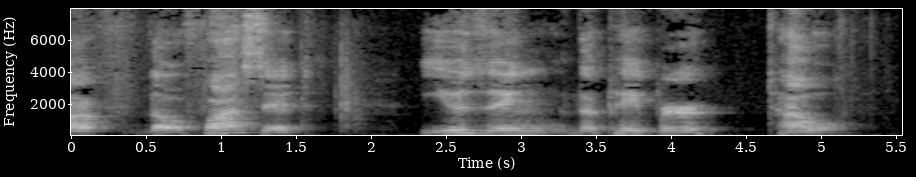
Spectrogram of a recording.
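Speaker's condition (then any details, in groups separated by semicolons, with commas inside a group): Cerebral palsy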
